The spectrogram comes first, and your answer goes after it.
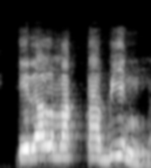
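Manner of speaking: ILAL MAKTABIN with wrongly added final n; mistaken tanwin reading. Retold or imitated. Teacher imitating someone who hasn't studied, mistaken -bin ending. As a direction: link "ilal", then end "maktabin" in -bin. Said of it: "berarti belum belajar".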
